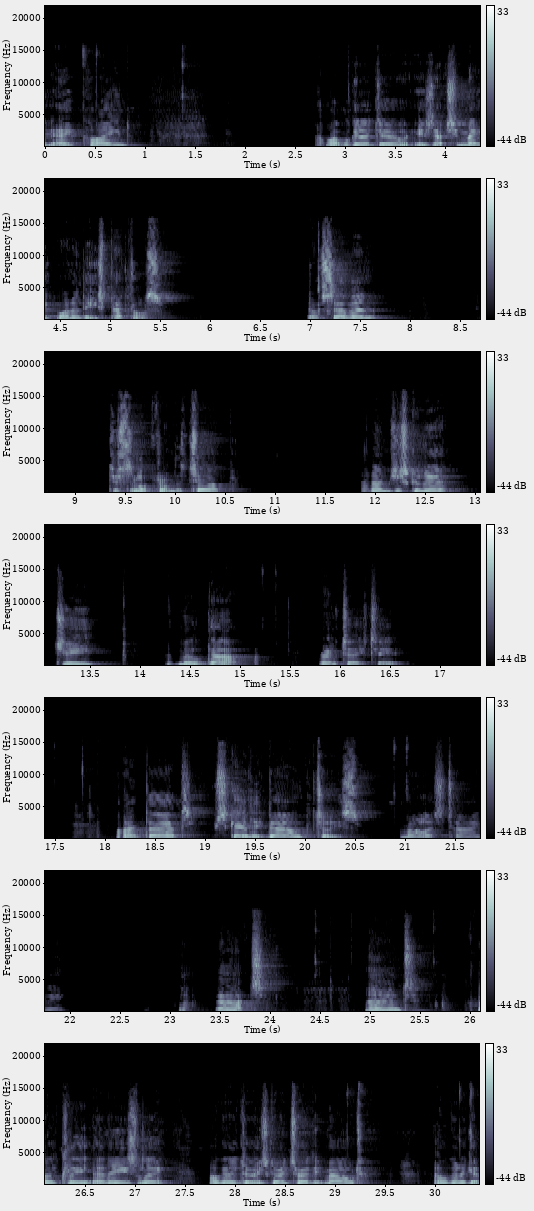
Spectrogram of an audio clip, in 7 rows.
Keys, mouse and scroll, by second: 3.0-13.8 middle drag, 7.0 7, 13.8 g, 15.3 click, 19.4 s, 23.5 middle click, 23.9 middle click, 24.6 Caps_Lock, 24.7 middle click, 26.0-28.1 middle drag, 28.1 Tab, 29.2-30.4 drag.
